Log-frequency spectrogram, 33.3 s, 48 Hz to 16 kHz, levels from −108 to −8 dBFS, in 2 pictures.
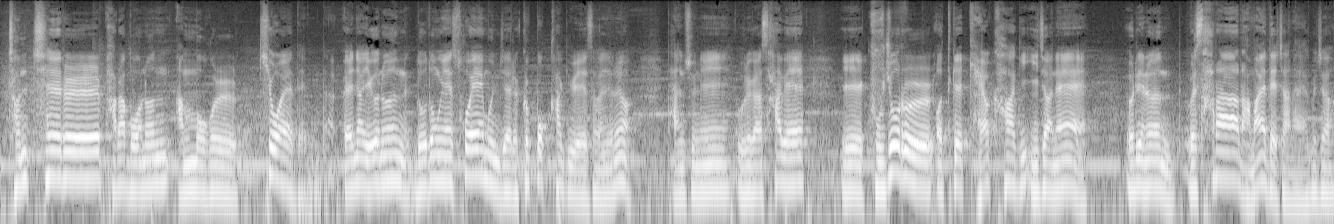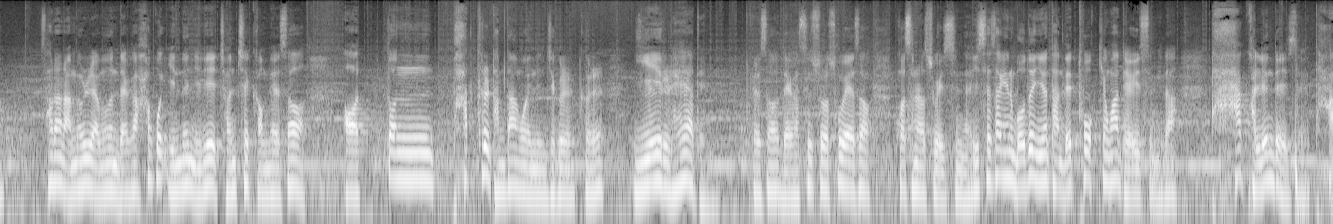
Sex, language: male, Korean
